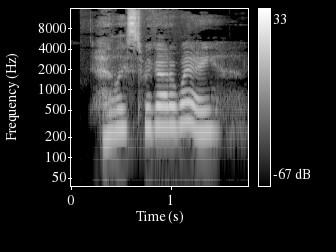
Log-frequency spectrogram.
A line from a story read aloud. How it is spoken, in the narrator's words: Lydia sighed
